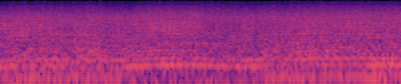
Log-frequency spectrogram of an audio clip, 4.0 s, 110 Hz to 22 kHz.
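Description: A historic 1954 Formula One car engine held at full throttle at the Nürburgring in Assetto Corsa, a loud sustained high-pitched drone with gently shifting pitch, close and unbroken.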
